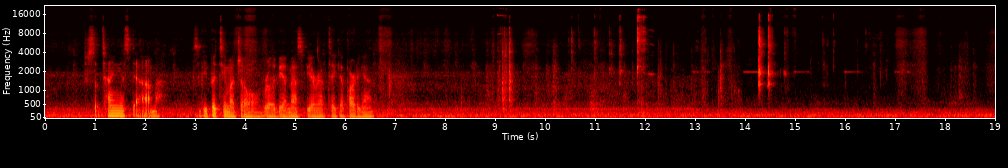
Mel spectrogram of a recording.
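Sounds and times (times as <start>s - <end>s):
low steady hum: 0.0s - 19.0s
small parts clicking and tapping: 14.2s - 15.9s.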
